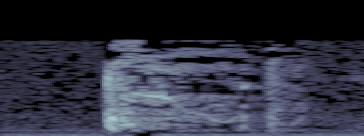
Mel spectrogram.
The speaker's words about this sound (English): Sorry about my cough here.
